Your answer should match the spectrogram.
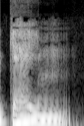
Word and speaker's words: game: 没有一个 m, OK, 虽然它的就是结尾有一个 e 的这个英文可是它是不发音的。所以它的发音是 game,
